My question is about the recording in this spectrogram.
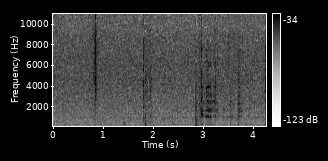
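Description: Near silence with a few faint clicks and light rustling from gold beaded wire petals being handled and fitted together: one click about a second in, another near two seconds, and a short cluster around three seconds.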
